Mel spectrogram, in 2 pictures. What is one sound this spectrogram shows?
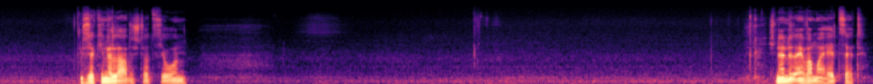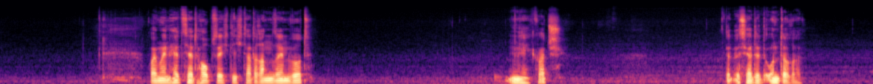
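A man speaks in short bursts close by.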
